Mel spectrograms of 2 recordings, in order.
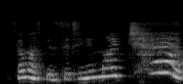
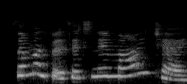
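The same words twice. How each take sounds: First: It is said in a great big voice. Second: It is said in a little voice. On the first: "roared Papa Bear in his great big voice" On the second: "he said in his little voice"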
